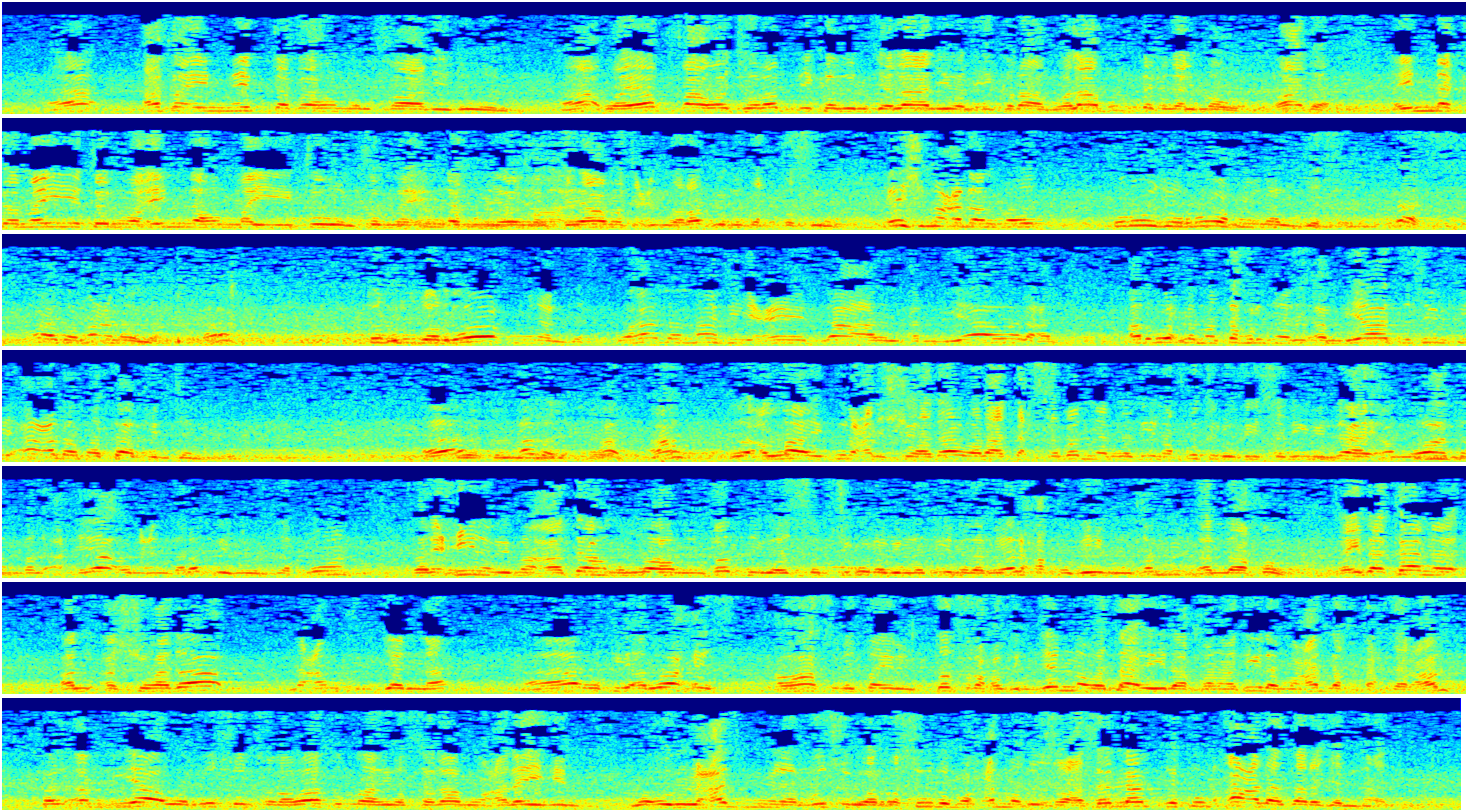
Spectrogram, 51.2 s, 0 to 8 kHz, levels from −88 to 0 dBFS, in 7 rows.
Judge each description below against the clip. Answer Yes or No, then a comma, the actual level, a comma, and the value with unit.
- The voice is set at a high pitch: Yes, high, 240 Hz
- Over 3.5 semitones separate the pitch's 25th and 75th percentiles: Yes, average, 4.9 semitones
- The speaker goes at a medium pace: No, fast, 160 wpm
